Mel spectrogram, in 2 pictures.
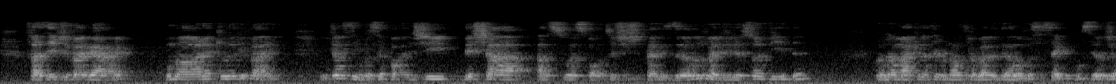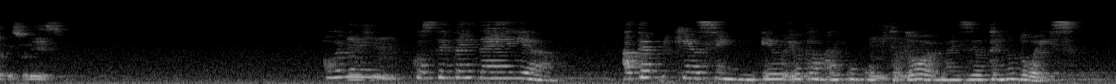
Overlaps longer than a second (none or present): none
